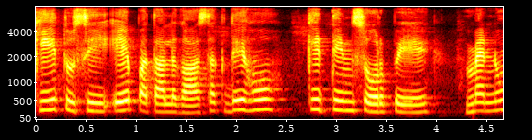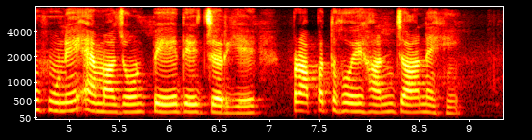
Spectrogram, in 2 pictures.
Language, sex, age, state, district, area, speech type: Punjabi, female, 30-45, Punjab, Pathankot, rural, read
